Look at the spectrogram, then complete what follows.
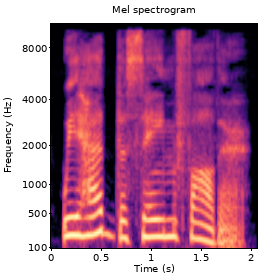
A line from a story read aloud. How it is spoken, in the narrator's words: said in a calmer voice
